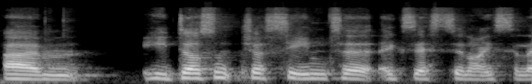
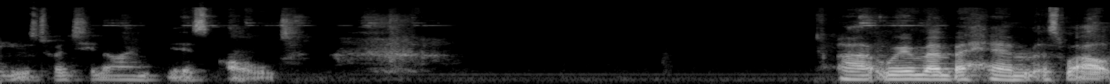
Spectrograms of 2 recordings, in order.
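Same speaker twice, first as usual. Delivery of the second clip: hoarse, failing voice, quieter; 6 dB quieter than usual. Reading out remembrance names while losing voice. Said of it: "I'm definitely losing my voice".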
